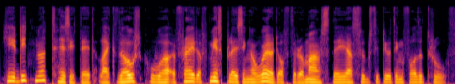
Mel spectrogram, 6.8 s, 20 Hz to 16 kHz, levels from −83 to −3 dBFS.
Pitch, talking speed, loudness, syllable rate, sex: 130 Hz, 195 wpm, -18 LUFS, 5.5 syllables/s, male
